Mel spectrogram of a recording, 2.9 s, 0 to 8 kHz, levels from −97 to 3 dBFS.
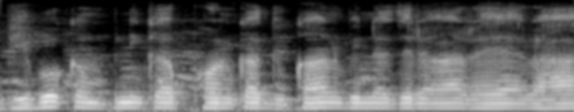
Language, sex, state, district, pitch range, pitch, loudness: Hindi, male, Jharkhand, Ranchi, 120-130 Hz, 130 Hz, -17 LUFS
